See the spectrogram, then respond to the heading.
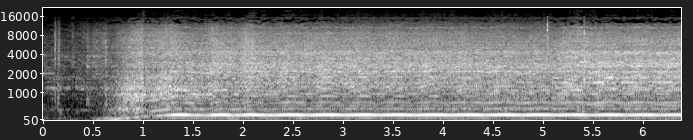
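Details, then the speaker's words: Engine flares on start and holds a high, steady rev while the brake is held; the floor mat is jamming the accelerator pedal, so the car takes off on its own. "oh I already figured it out boys I already figured it out it helps if you don't put your your mat there on you God gas pedal"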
